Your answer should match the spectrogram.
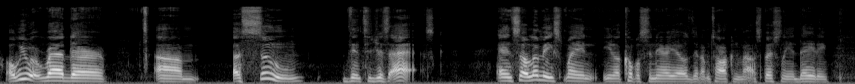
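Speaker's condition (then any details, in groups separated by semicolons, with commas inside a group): No condition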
